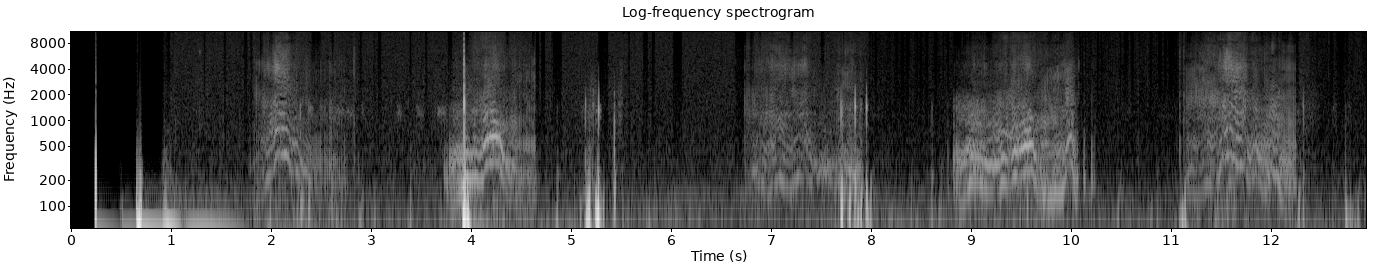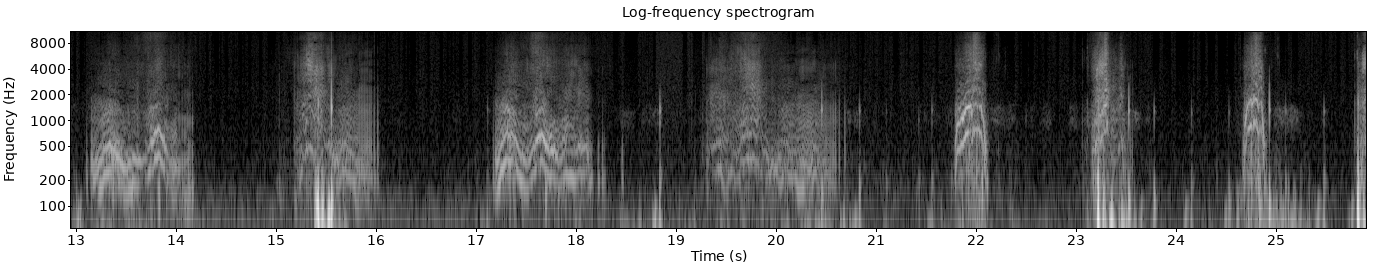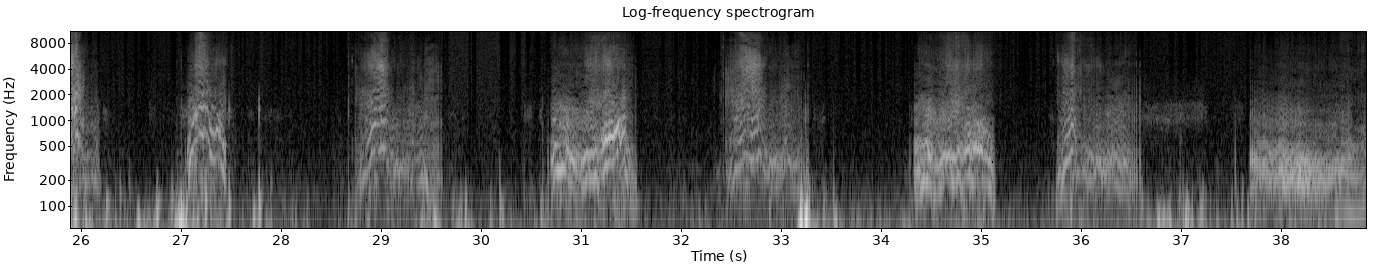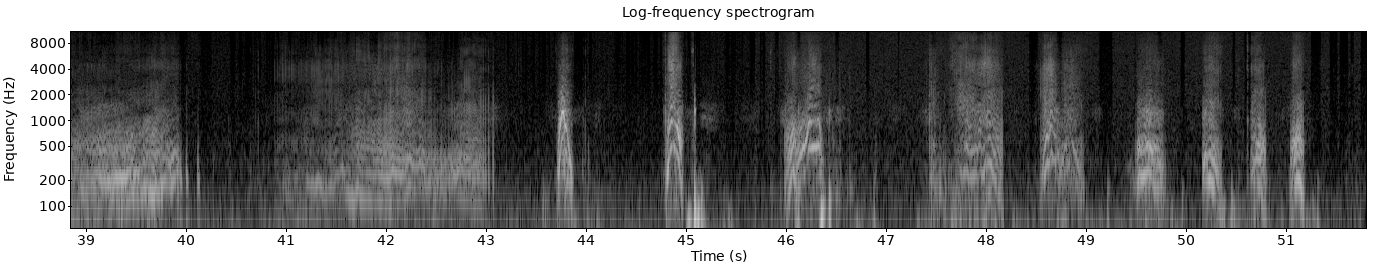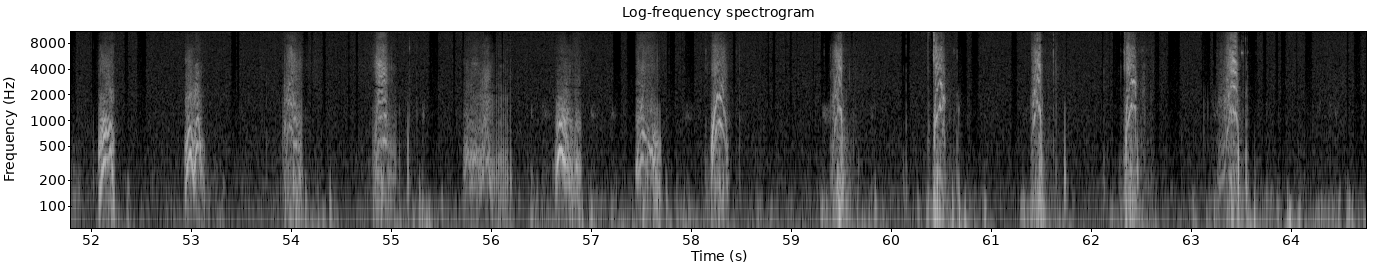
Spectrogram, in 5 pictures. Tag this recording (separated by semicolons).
zip; zipper; zipping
